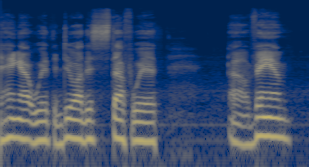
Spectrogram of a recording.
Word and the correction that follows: Zam: Now, why am I saying her name wrong? – Zam. Zam. Zam. – I was, I was like, Zam. I was like, wait, that's not right.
